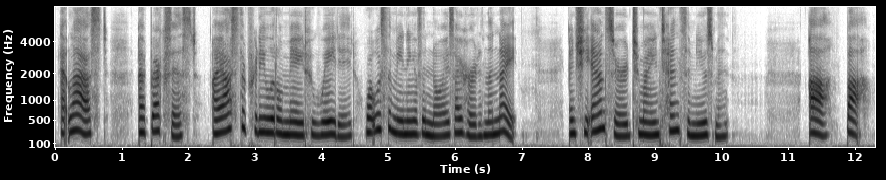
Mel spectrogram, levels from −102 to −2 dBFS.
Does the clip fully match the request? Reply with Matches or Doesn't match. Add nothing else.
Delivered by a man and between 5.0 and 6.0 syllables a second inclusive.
Doesn't match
